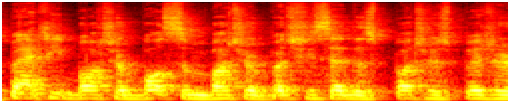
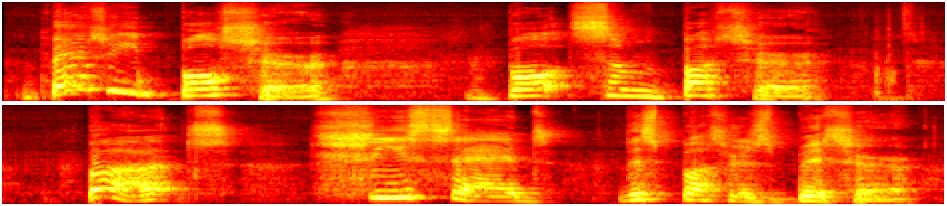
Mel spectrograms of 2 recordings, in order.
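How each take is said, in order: First: It is said very rapidly. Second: It is said at a slower pace.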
